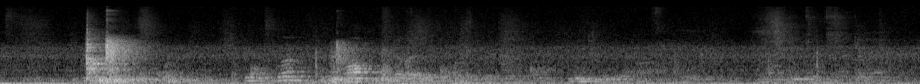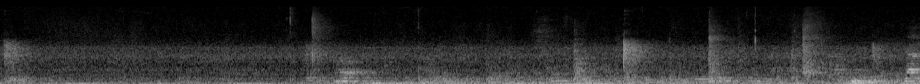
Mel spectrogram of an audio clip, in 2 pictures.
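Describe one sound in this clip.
Billiard balls click sharply against each other and the cushions.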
